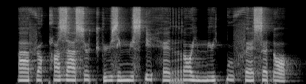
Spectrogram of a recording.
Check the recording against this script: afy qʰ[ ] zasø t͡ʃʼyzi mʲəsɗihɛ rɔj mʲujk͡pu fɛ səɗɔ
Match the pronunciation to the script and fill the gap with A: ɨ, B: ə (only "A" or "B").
B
